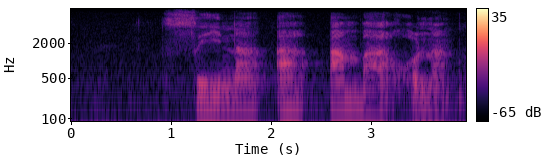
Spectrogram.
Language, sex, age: Venda, male, 39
